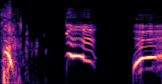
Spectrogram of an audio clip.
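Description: Two cartoon creatures laugh loudly together.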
